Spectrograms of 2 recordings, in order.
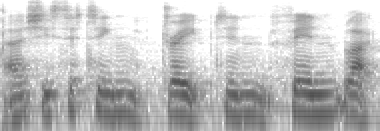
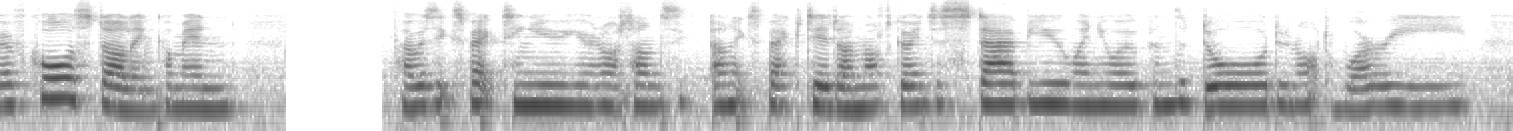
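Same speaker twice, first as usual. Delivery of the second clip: haughty, superior, condescending, pitched-up delivery; 5 semitones higher, 3 dB louder than usual. Narrating a scene, voicing the woman who answers the visitors at her door, haughty voice. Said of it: "a very sort of haughty voice come back".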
